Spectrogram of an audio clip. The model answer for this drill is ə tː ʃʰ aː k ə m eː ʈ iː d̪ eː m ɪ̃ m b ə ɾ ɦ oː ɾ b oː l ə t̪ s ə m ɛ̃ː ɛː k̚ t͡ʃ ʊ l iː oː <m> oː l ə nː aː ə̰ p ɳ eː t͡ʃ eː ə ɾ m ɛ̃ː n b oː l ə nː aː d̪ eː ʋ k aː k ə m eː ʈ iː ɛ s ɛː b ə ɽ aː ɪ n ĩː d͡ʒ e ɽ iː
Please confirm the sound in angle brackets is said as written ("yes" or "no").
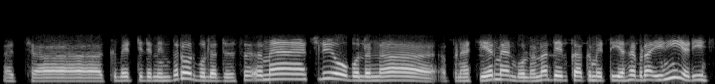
no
